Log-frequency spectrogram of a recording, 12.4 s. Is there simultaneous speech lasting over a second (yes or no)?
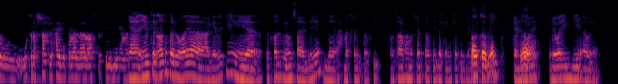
no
